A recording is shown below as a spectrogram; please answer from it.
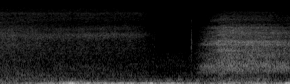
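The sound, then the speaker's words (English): Deep breaths drawn in through the nose during a guided relaxation exercise: soft, airy, rushing inhalations that fill the whole stretch at a steady, moderate level, with no talking. “Going ahead and taking two deep breaths in through the nose.”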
